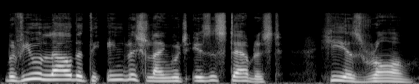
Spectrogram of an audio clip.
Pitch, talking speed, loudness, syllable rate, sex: 170 Hz, 185 wpm, -15 LUFS, 5.5 syllables/s, male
